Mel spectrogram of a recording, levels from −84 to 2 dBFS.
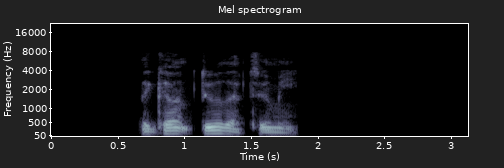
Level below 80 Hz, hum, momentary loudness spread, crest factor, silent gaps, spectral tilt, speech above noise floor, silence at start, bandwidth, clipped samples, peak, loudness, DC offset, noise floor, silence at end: -72 dBFS; none; 12 LU; 20 dB; none; -6.5 dB/octave; 55 dB; 0.7 s; 7.8 kHz; under 0.1%; -16 dBFS; -32 LUFS; under 0.1%; -86 dBFS; 1.3 s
